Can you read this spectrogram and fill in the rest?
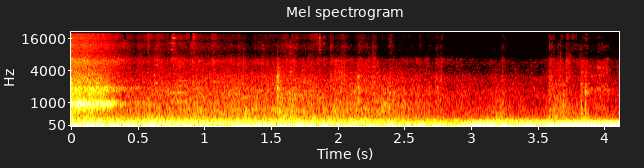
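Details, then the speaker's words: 1955 Chevy truck with new CPP frame-mounted hydroboost (replacing vacuum booster, cam makes too little vacuum), hard stop after driving down driveway: low rumble slows to a smooth stop, no squeaks or grinding; normal brake stop. "I'd say that's a nice stop. Nice and smooth, no squeaks. Slam on the brakes. Nice good stop."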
